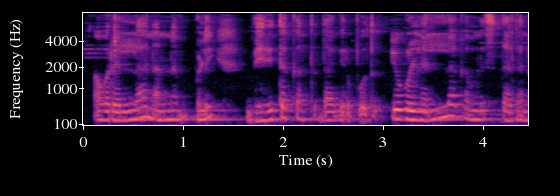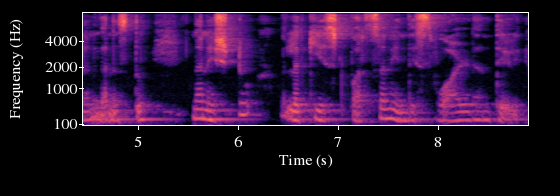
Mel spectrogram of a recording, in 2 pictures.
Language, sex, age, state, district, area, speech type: Kannada, female, 60+, Karnataka, Chitradurga, rural, spontaneous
